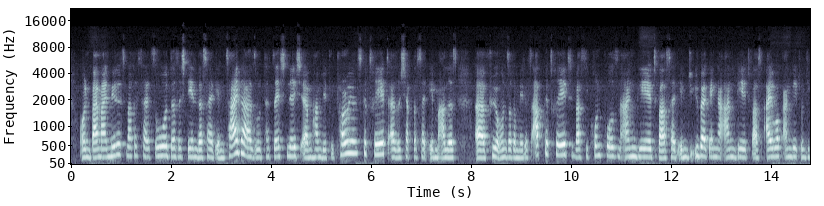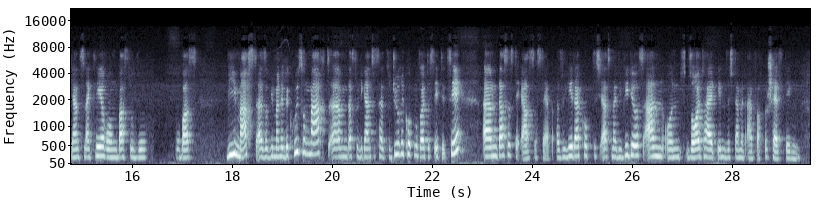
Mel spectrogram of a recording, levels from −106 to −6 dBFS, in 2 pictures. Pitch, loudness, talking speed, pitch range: 215 Hz, -19 LUFS, 200 wpm, 200-235 Hz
